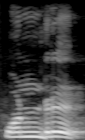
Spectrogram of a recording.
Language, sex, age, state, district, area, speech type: Tamil, female, 30-45, Tamil Nadu, Ranipet, urban, read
